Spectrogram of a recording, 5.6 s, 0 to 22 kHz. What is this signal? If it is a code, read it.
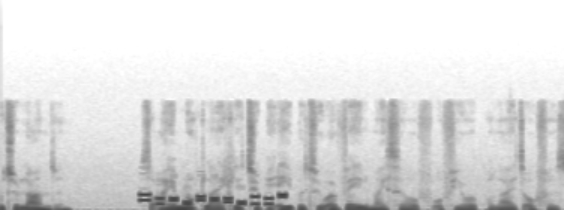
Multi-frequency trunk signalling (R1, as on North American trunks), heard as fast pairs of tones, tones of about 70 ms, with speech in English. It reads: KP 461965174 ST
